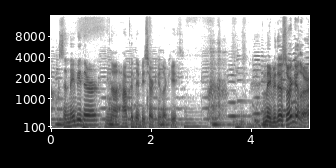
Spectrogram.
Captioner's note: chuckles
